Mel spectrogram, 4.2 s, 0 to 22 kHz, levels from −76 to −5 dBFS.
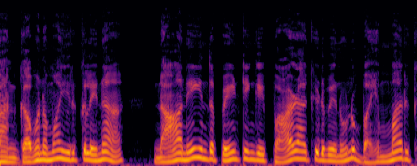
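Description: No technical faults can be heard anywhere in the speech.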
